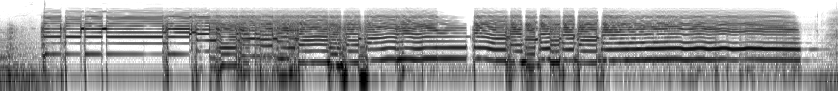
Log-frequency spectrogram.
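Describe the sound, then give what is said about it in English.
Electric guitar plays loud, sustained single notes through an effects chain with a compressor used as a volume boost, with quick echoing repeats, each a little different, trailing the attacks before long ringing tones take over; no one speaks. “But the, and, but the reason I put it after is for the same reason, in that it'll boost the echoes.”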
